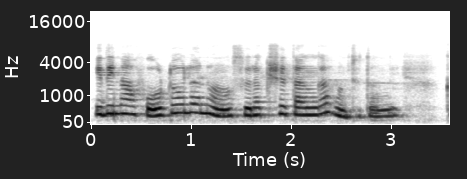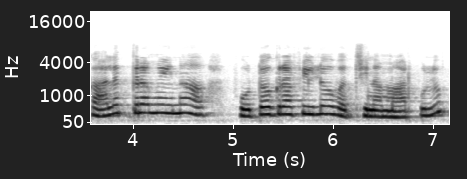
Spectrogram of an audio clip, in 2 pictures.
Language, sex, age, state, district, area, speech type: Telugu, female, 30-45, Telangana, Hanamkonda, urban, spontaneous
